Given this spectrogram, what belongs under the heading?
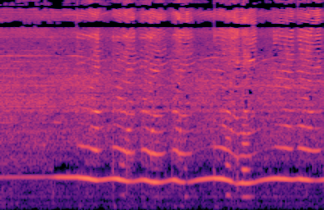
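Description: A handheld power tool rounds over the neck of a carved wooden otter, a steady high whine with rough, rasping sanding strokes that rise and fall in rhythm, close up and with no talk.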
